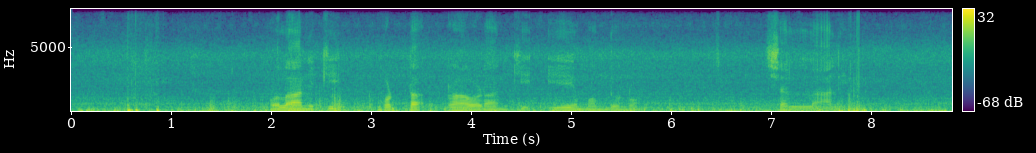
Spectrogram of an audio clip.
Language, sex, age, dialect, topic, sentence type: Telugu, male, 31-35, Telangana, agriculture, question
